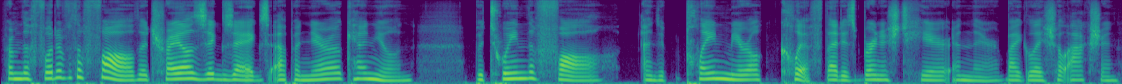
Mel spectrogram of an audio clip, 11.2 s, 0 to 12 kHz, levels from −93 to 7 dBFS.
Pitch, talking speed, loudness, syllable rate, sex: 190 Hz, 160 wpm, -18 LUFS, 4.1 syllables/s, female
